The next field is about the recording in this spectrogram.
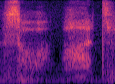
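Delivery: breathless, soft, unvoiced whisper.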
